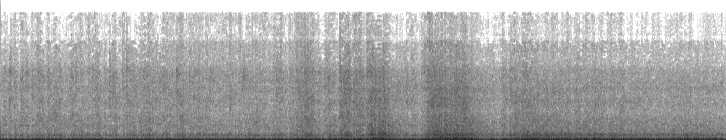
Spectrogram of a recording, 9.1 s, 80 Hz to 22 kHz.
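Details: Firebird V8 first start, fuel lines temporarily rigged: loud, lumpy running that never settles, with sharp pops; rough running with heavy backfiring, cause not confirmed.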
